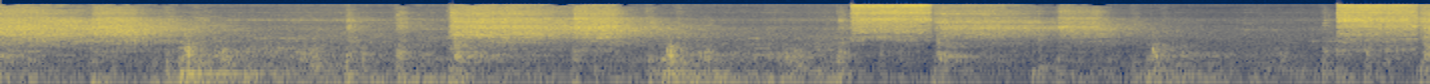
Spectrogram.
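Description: Compressed air hisses in short bursts from a machine.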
